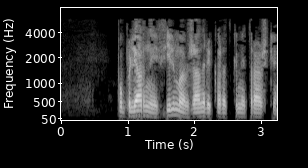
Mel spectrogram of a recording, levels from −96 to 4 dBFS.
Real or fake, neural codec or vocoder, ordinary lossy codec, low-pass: real; none; MP3, 24 kbps; 7.2 kHz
